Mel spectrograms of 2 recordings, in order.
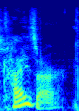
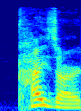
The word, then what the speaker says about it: Caesar: Kaisar. – Kaisar? – Because that if you went to Rome to ancient Rome, it would be Kaisar, because that's how you would pronounce it in actual Latin.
